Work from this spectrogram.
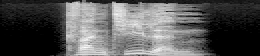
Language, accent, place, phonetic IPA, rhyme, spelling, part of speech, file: German, Germany, Berlin, [kvanˈtiːlən], -iːlən, Quantilen, noun, De-Quantilen.ogg
- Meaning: dative plural of Quantil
